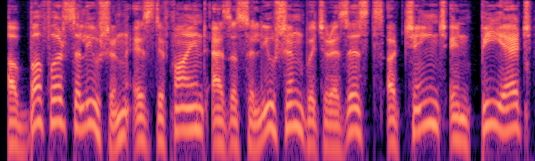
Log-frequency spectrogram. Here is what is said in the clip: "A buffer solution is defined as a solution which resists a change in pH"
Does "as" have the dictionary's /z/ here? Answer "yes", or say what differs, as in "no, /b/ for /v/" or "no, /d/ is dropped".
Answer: yes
